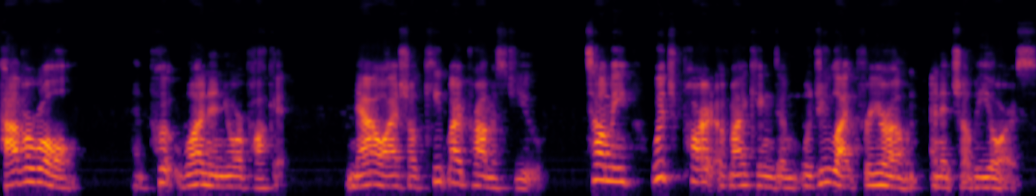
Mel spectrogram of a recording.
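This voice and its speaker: A female-sounding voice at a middle pitch performs a put-on character voice. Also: moderate pace. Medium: read story.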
